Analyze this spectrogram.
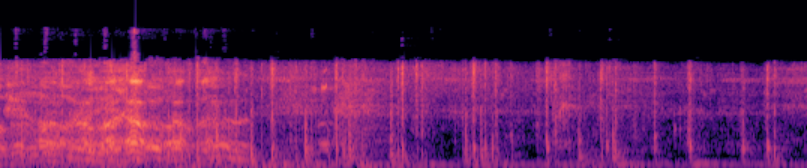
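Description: Horses' hooves clip-clop at a steady, uneven trot, sharp knocks coming close together, following a brief busy burst of sound at the start, as riders arrive at a stream and urge their horses into a dense thicket.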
